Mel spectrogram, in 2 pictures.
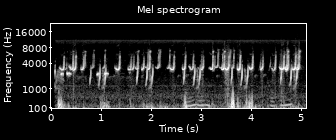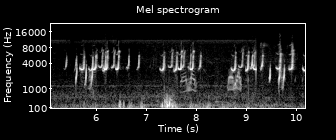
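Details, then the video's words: Female rain quail calling in the morning: a dense, rapid stream of sharp, high, hooked chirps repeating several times per second, with overlapping notes, brief pauses and faint low rustling beneath. "new batair rain quail sound female rain quail new subah ki awaaz"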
